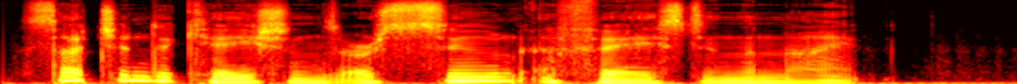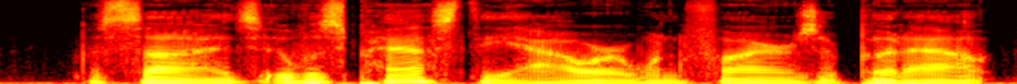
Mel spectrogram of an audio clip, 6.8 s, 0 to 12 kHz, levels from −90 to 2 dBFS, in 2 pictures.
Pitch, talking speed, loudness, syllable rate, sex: 100 Hz, 170 wpm, -17 LUFS, 5.0 syllables/s, male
